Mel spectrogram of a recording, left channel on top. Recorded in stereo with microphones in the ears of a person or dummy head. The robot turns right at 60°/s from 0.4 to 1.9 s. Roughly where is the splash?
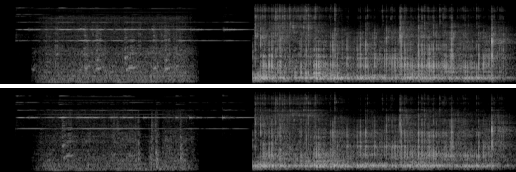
Left.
